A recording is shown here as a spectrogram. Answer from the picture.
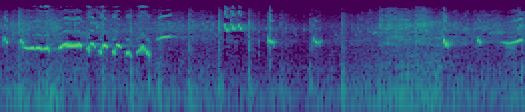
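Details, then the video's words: Oriental magpie-robin song with an imitated parking whistle: rapid clear whistles sliding up and down, then scattered chirps and sweet notes, with a faint rustle. "murai isian peluit parkir"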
